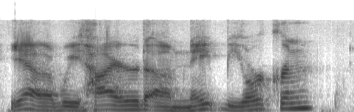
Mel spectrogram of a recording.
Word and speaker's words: Bjorkgren: I finally learned how to pronounce his last name. When I first heard it, I was like, how on earth? It's like Bjorgren or something like that. So I was like, how on earth do you pronounce it?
